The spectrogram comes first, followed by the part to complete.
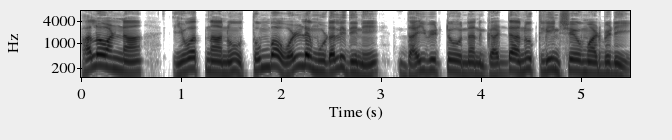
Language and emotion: Kannada, happy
